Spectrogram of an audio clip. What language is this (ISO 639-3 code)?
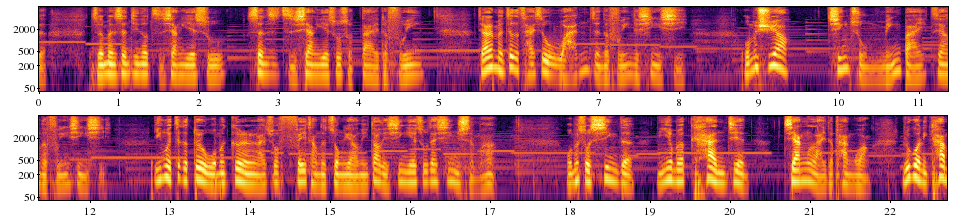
zho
